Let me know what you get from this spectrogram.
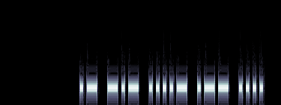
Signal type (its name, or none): Morse code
